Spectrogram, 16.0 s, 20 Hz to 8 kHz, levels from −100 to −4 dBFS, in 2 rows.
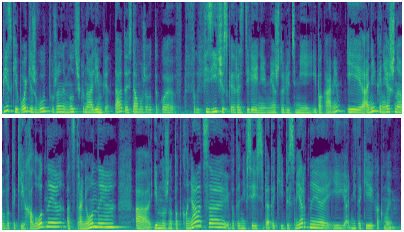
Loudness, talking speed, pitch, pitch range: -22 LUFS, 175 wpm, 185 Hz, 175-225 Hz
